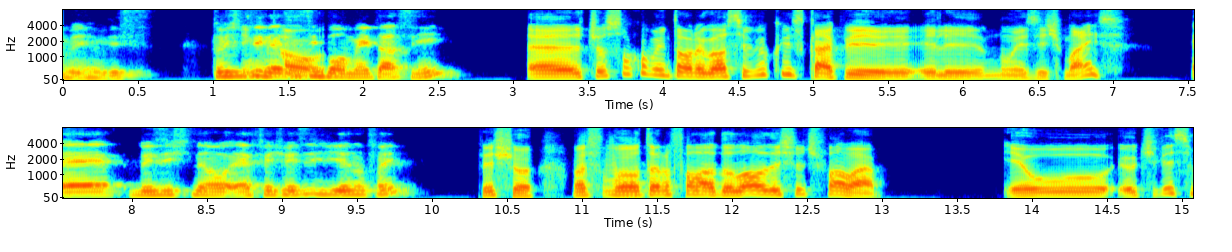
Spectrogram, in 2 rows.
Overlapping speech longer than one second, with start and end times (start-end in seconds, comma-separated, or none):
none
